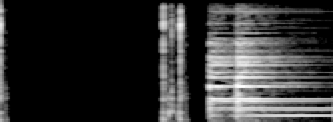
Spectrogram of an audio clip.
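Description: Subscribe-button sound effect: a mouse click at the start, a quick double click about a second in, then a bright notification-bell ding that rings on and fades away.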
